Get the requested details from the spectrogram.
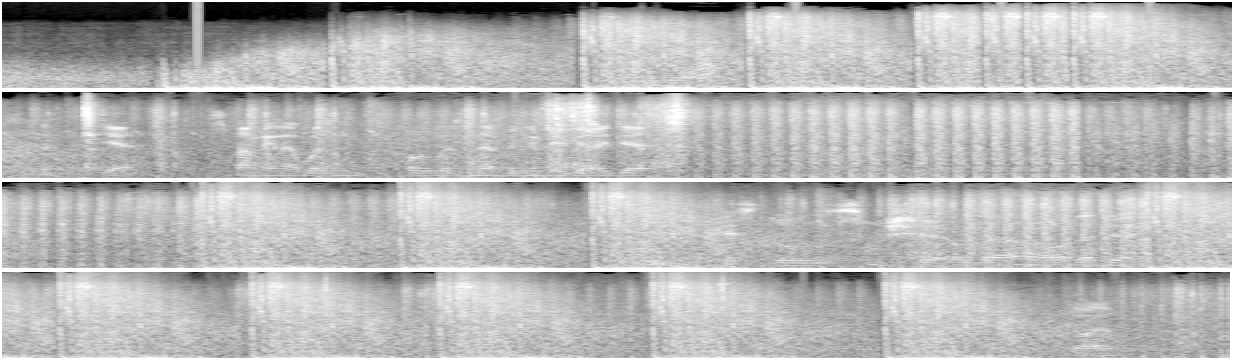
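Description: A sniper rifle fires loud, booming shots.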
